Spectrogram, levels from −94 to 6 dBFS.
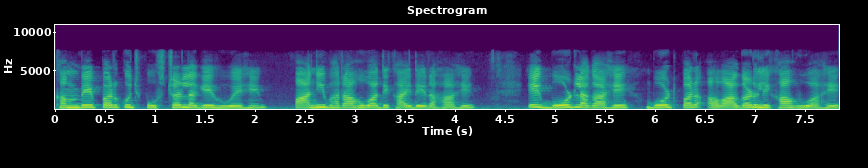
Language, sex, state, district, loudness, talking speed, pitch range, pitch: Hindi, female, Uttar Pradesh, Etah, -13 LUFS, 185 wpm, 245-275 Hz, 255 Hz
